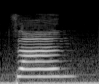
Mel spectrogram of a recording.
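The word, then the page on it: zan: tone 1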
